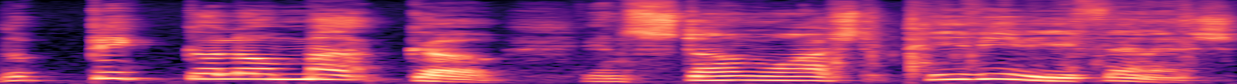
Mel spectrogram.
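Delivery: bad put-on Italian accent, loud and high. Describing a fixed blade knife and its finish, lame Italian accent. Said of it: "That is a lame Italian accent".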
